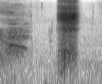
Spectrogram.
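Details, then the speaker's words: Sneeze from someone with severe pollen allergies, recorded on a Snapchat camera: short in-breath, then one loud, sharp, hissing sneeze. "my goodness. If you couldn't tell, my allergies are [ __ ] insane right now."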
